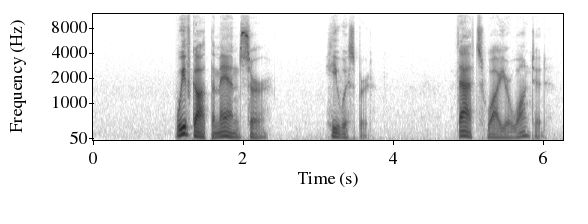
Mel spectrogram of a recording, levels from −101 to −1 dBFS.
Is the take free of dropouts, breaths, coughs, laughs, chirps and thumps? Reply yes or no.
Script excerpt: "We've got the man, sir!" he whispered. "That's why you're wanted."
yes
